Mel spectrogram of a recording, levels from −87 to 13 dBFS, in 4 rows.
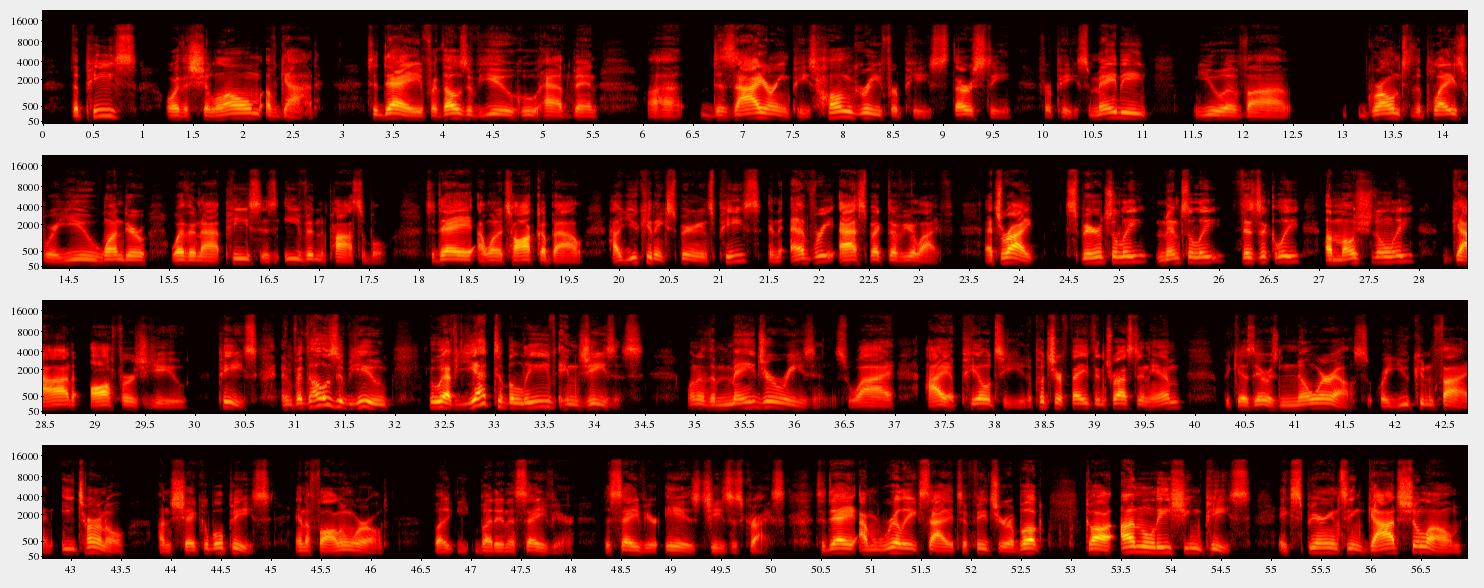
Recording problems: thin; somewhat; fading below 400 Hz

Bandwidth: 14 kHz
